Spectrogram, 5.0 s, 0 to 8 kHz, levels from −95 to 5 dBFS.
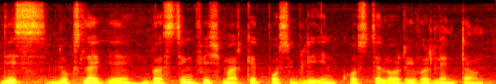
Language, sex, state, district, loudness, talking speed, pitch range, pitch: English, male, Arunachal Pradesh, Lower Dibang Valley, -19 LUFS, 155 wpm, 95-105 Hz, 100 Hz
